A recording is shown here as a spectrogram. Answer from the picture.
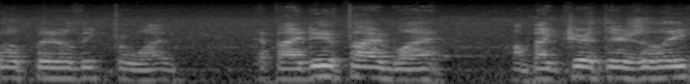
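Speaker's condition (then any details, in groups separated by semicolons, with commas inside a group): Friedreich's ataxia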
